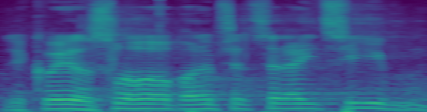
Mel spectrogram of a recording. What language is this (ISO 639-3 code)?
ces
